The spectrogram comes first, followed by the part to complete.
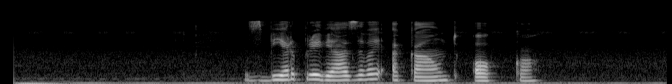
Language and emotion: Russian, neutral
